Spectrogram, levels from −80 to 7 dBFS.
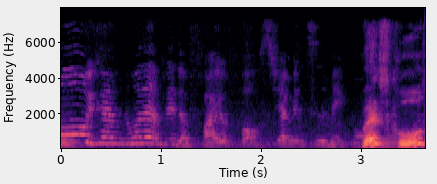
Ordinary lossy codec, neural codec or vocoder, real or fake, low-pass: none; none; real; 7.2 kHz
